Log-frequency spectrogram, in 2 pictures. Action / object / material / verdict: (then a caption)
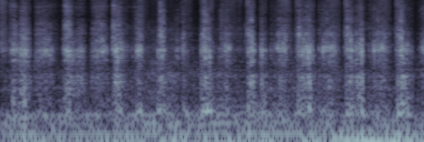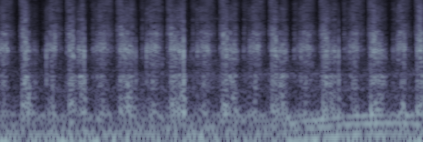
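scrape / glossy laminated paper book cover / laminated paper / none. Fingernails scratch the glossy laminated paper cover of a large picture book. Quick, steady back-and-forth strokes make a dry, bright raspy scratching over a constant low rumble.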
